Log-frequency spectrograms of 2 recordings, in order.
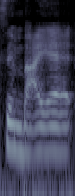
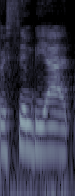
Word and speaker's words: Simbiat: People be like Simbayat, Simbati, Simbate. Like, it's just Simbi or Simbiat if you know how to say it right.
